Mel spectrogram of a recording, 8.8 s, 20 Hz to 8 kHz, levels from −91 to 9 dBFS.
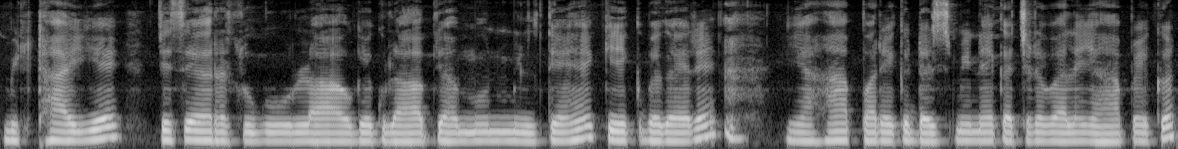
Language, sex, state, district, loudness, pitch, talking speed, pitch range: Hindi, male, Chandigarh, Chandigarh, -15 LUFS, 130 Hz, 150 wpm, 125-140 Hz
